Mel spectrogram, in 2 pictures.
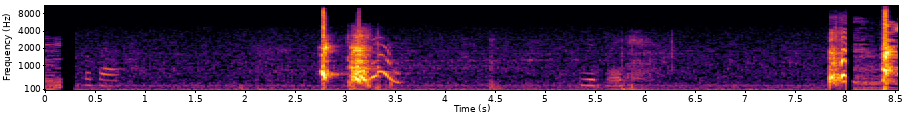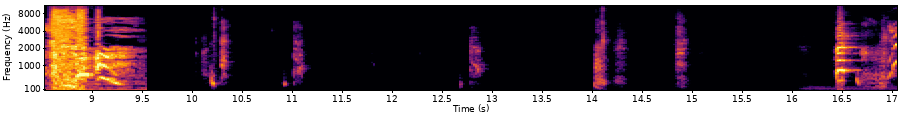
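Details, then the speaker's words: A few sneezes, one loud and forceful, amid room noise and brief talk; sneezing. "My God, I'm still sneezing."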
